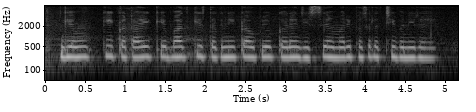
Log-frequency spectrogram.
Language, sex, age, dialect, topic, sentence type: Hindi, female, 18-24, Awadhi Bundeli, agriculture, question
